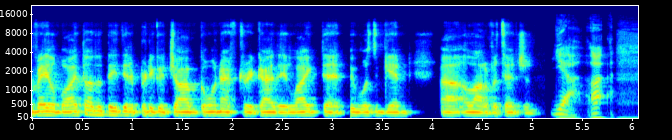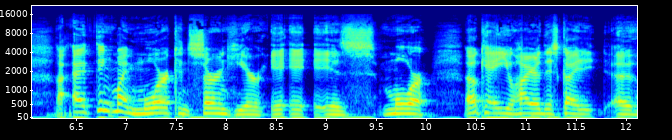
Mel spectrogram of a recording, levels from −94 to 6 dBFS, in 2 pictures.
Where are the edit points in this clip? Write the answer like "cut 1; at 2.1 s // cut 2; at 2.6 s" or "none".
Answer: cut 1; at 3.2 s // cut 2; at 5.1 s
